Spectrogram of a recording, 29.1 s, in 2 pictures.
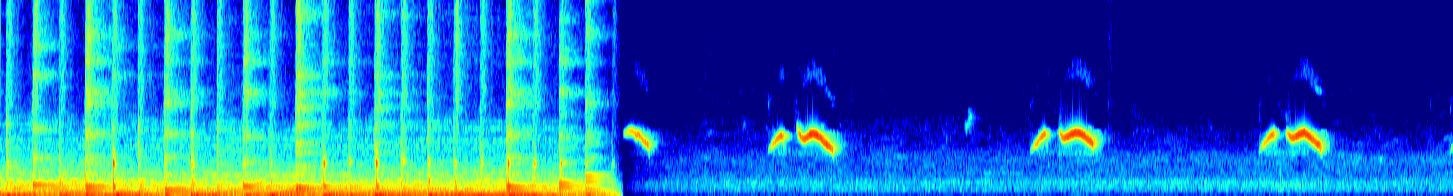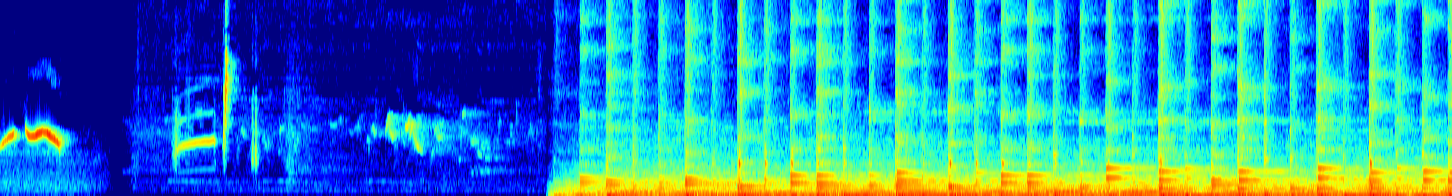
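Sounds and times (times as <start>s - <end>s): background music: 0.0s - 6.2s, 20.0s - 29.0s
bird calling: 6.2s - 8.6s, 9.4s - 15.4s, 16.0s - 20.0s
faint bird chirps: 6.2s - 20.0s.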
